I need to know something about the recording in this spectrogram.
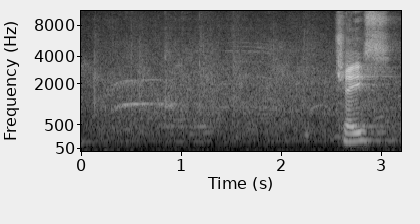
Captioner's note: audience cheering and applauding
